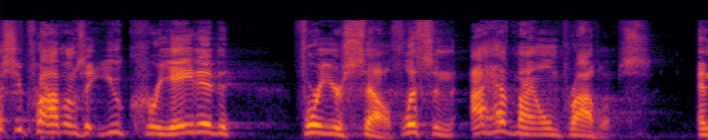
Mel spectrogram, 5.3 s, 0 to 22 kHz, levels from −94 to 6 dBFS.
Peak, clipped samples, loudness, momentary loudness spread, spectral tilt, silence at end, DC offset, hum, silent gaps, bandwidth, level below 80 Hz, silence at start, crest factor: -6 dBFS; under 0.1%; -22 LUFS; 14 LU; -3 dB/octave; 0 s; under 0.1%; none; none; 12 kHz; -70 dBFS; 0 s; 18 dB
